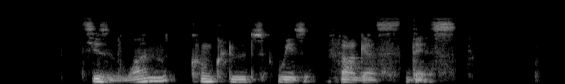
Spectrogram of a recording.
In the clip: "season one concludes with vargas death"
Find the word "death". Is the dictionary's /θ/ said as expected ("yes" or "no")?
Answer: no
